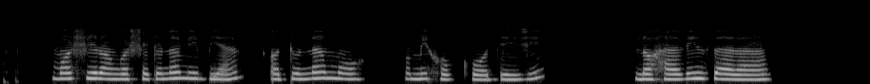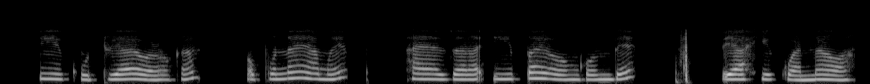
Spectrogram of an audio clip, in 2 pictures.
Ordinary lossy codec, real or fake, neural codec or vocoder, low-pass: Opus, 32 kbps; fake; codec, 16 kHz, 8 kbps, FunCodec, trained on Chinese and English, 25 frames a second; 5.4 kHz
